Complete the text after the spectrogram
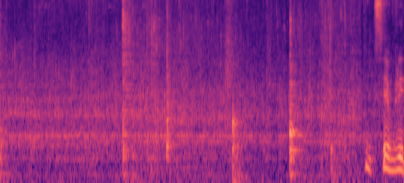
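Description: A wooden spoon stirs and scrapes inside a metal pot.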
